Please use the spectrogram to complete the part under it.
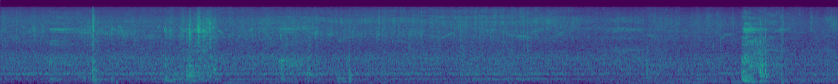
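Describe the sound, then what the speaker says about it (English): Dense, steady buzzing of many honey bees flying around close by while a hive is closed up, a continuous insect drone with a few louder passes near the end. "Bees flying everywhere."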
